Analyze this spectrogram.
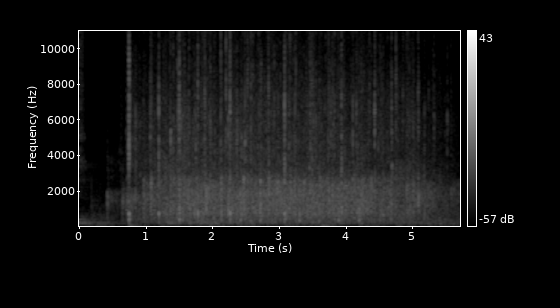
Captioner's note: applause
